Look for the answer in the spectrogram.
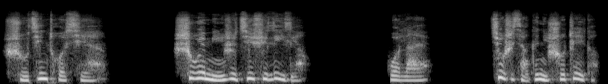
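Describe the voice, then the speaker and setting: Casting: composed young female general, higher-pitched, earnest and persuasive, period audio drama. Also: normal speed, breathy edge. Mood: frank, resolute. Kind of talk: Chinese costume audio drama acting.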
